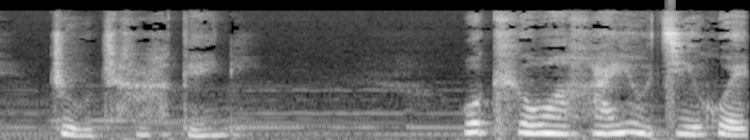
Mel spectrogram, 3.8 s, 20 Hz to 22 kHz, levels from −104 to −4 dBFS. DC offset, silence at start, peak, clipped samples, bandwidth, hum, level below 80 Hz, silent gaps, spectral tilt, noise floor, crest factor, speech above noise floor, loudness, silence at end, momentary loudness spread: under 0.1%; 0.25 s; 0 dBFS; under 0.1%; 16 kHz; none; -50 dBFS; none; -2.5 dB/octave; -45 dBFS; 18 dB; 28 dB; -16 LUFS; 0 s; 16 LU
